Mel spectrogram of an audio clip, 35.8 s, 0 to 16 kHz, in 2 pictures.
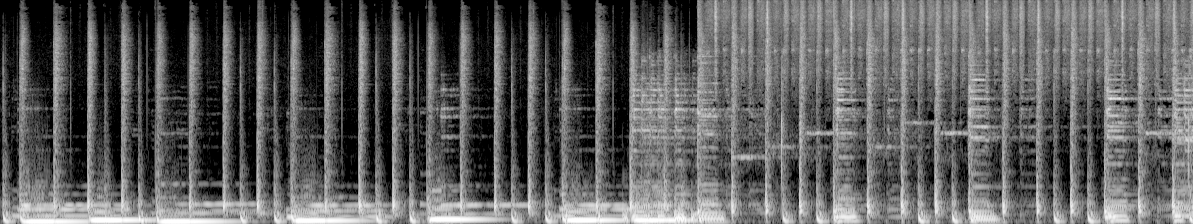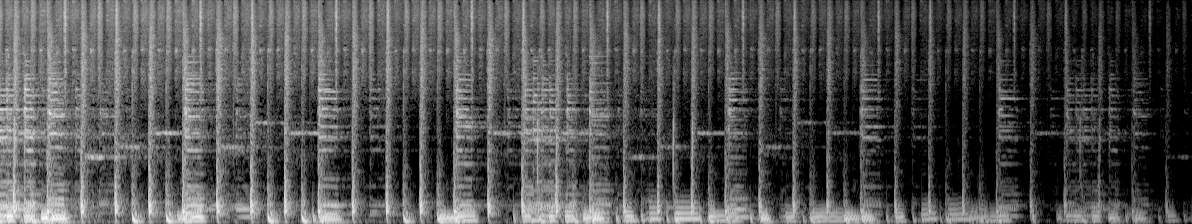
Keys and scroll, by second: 1.0 ctrl+j, 2.1 ctrl+t, 2.1 v, 2.4 Escape, 5.4 v, 6.9 m, 7.3 b, 7.6 b, 7.7 b, 8.2 ctrl+z, 8.7 ctrl+z, 9.1 1, 9.8 ctrl+z, 9.9 2, 10.5 1, 11.2 ctrl+t, 12.4-13.5 typing, 13.0 ctrl+z, 18.6 w, 18.7 Escape, 19.0 Return, 19.2 w, 19.8 Return, 20.2 ctrl+d, 21.3 ctrl+l, 24.5 0, 26.5 ctrl+d, 26.7 e, 27.0 ctrl+z, 27.3 b, 28.0 0, 29.7 v, 30.3 Escape, 30.5 ctrl+x, 30.8 ctrl+z, 31.1 ctrl+shift+i, 31.3 ctrl+x, 31.6 v, 32.0 ctrl+w, 32.6 ctrl+w, 33.3 ctrl+v, 34.4 Return, 35.2 v, 35.6 ctrl+t.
